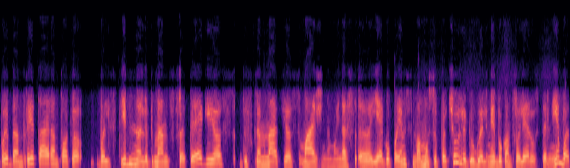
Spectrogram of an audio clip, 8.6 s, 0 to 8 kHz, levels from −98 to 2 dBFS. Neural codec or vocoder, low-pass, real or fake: none; 7.2 kHz; real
